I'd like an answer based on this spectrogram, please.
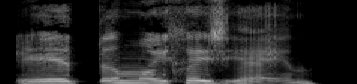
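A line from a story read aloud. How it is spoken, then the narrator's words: Resigned drawl. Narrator (Russian): обреченно протянул дракошка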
